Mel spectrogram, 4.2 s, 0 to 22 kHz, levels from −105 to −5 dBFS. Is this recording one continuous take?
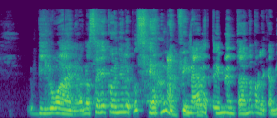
yes; 0 cuts

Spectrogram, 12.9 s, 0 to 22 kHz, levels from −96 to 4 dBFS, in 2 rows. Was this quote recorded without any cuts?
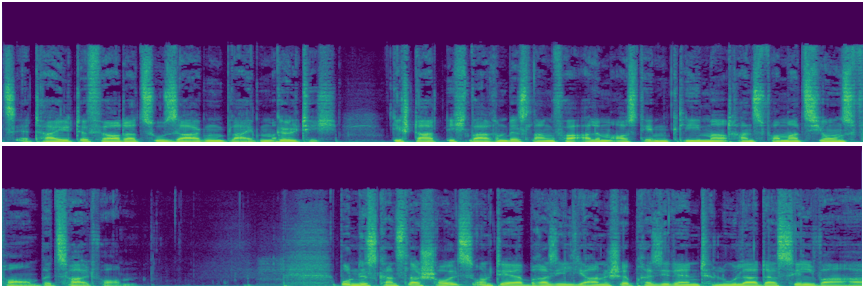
no; 3 cuts; at 2.0 s, 3.5 s, 5.4 s

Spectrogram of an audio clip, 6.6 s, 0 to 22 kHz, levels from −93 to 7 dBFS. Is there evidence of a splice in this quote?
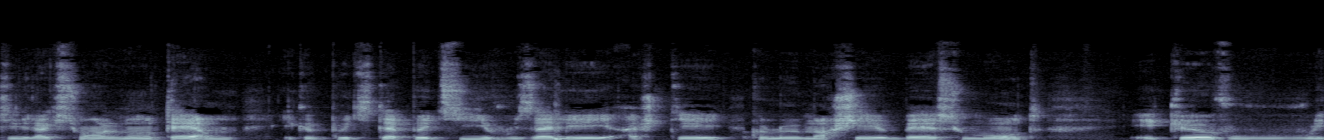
yes; 1 cut; at 3.7 s

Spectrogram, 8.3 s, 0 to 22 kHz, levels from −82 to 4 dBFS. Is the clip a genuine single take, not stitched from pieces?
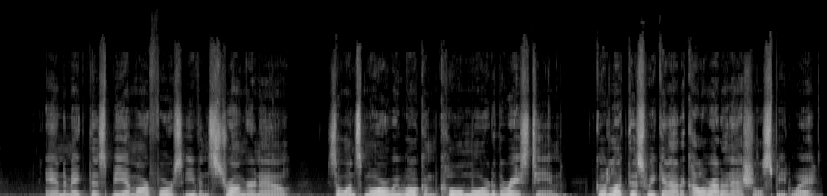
yes; 0 cuts

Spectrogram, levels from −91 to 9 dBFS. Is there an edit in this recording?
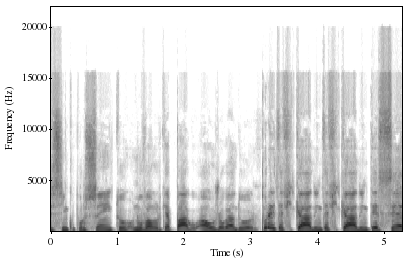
yes; 2 cuts; at 3.1 s, 4.1 s

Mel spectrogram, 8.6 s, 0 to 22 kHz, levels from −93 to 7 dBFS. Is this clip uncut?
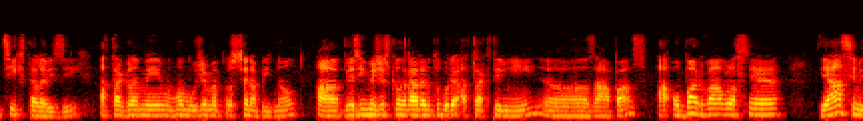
no; 3 cuts; at 0.9 s, 3.1 s, 6.5 s

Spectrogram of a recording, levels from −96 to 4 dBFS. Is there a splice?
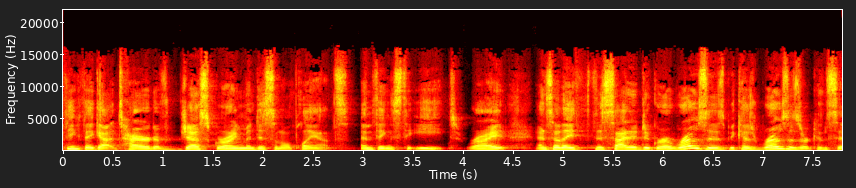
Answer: no; 0 cuts

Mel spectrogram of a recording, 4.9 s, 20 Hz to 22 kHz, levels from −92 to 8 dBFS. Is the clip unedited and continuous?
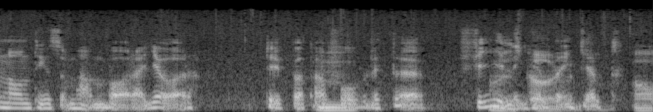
yes; 0 cuts

